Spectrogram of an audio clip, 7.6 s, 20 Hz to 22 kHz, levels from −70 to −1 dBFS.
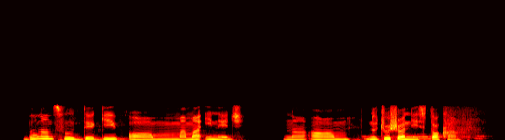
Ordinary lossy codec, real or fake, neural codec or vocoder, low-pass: none; real; none; 5.4 kHz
